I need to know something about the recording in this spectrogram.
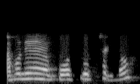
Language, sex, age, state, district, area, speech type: Assamese, female, 60+, Assam, Morigaon, rural, conversation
